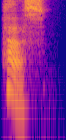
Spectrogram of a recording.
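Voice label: "hearse", British English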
